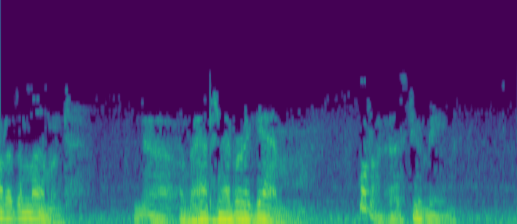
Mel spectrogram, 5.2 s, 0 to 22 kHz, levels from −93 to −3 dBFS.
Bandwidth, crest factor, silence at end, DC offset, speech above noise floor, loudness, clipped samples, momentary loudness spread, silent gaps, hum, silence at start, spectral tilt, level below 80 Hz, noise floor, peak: 4.1 kHz; 16 dB; 0 s; under 0.1%; 21 dB; -22 LUFS; under 0.1%; 23 LU; none; none; 0 s; -9 dB/octave; -36 dBFS; -41 dBFS; -6 dBFS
